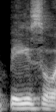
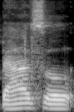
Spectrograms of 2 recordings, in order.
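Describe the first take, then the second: First: The word is said with an American pronunciation. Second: The word is said with a British pronunciation. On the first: "I guess you say in America" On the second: "I don't mean to be pretentious"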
